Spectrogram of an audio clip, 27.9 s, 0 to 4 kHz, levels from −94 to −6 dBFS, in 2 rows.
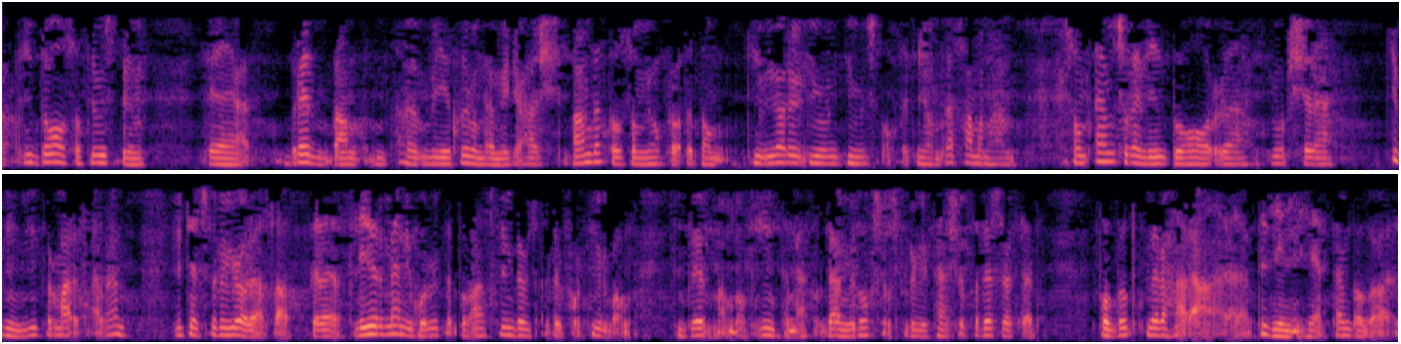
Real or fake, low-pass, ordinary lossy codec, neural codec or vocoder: fake; 3.6 kHz; MP3, 16 kbps; autoencoder, 44.1 kHz, a latent of 192 numbers a frame, MeloTTS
